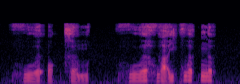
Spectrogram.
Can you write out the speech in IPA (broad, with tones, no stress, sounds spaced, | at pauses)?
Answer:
h w u˧˩ ə̯ ʔ ɔ˨˩ k̚ x ə˧˩˨ m | h w u˨˦ ə̯ h w a̰˧˥ j k w ə˦˥ p̚ ŋ ə˦˥ p̚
